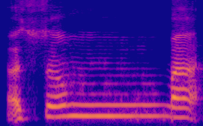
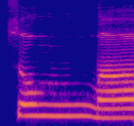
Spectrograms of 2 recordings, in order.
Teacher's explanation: मीम के साथ आ की आवाज नहीं लगानी। इसलिए कि साथ अलीिफ़ नहीं है।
